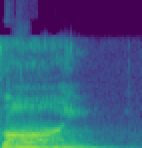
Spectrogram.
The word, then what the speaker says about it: sign: I I，所以 S 开头，s s s sign sign sign，好，注意它就是说它发的是什么，很特别啊，特别 very 啊，特殊的一个发音，发出长元音，S I G N sign sign sign，啊，同学们啊，这个循环我们就教了啊，那大家。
